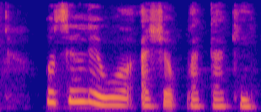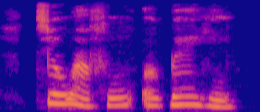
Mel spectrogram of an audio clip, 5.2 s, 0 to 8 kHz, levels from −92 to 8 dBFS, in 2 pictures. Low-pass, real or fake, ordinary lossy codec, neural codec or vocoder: 7.2 kHz; real; none; none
